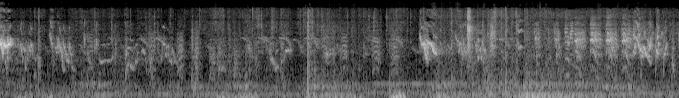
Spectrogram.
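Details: Colony of budgerigars with a breeding pair: soft twittering at first, then a dense, continuous stream of warbled and scratchy high chirps from several birds in the second half, with a few knocks.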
